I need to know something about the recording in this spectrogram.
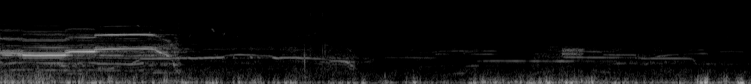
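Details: An elk (wapiti) in Hurunui, New Zealand, gives a weird, high, flute-like whistling call that slides upward, then falls into a long wavering tone.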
